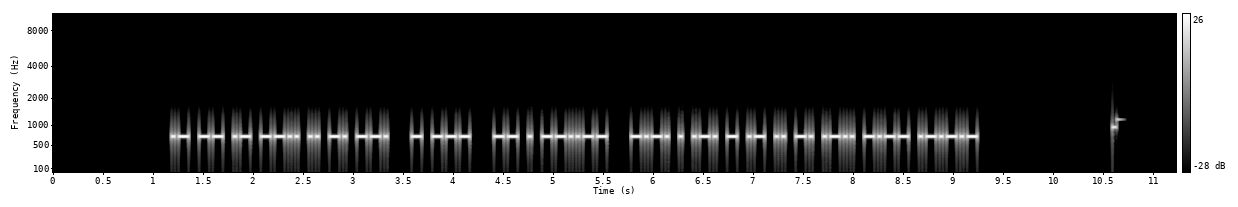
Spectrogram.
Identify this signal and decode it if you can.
Morse code, heard as a keyed tone, about 34 wpm, 700 Hz. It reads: AMAZING TO ME, CERTAINLY.
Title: Sentences from Top 1500 Words 35wpm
